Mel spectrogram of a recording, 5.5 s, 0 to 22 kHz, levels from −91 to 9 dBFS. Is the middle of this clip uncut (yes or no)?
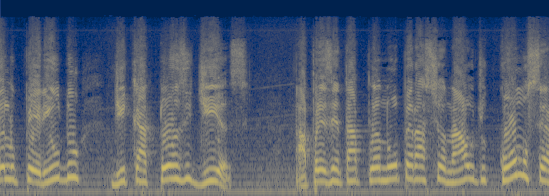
no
